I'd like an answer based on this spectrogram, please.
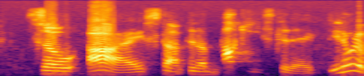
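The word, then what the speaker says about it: Buc-ee's: news today yeah so i stopped in a bucky's today do you know what a bucky's is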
